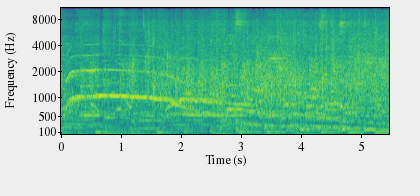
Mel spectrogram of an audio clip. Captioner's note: applause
